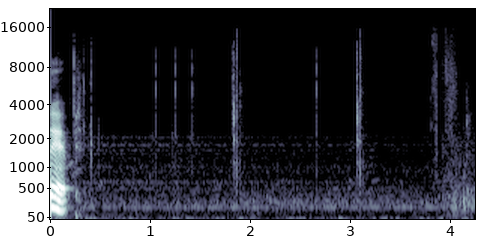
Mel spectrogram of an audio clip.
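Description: Soft clicks tick now and then.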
